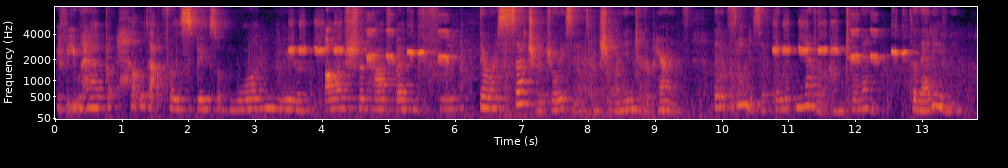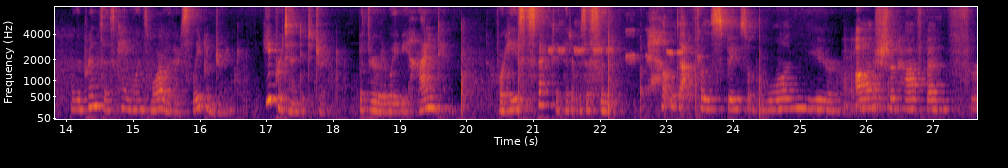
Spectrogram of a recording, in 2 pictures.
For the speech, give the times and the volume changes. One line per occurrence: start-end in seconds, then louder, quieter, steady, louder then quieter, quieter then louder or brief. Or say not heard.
0.0-27.6 steady.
